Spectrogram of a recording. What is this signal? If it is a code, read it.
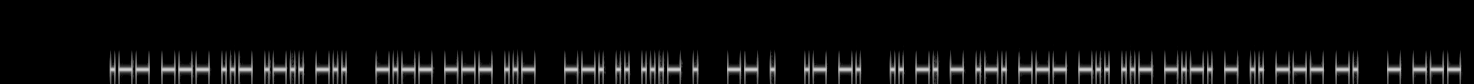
Morse code, heard as a keyed tone, about 28 wpm, 700 Hz. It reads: WOULD YOU GIVE ME AN INTRODUCTION TO
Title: Sentences from Top 1000 Words 28wpm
